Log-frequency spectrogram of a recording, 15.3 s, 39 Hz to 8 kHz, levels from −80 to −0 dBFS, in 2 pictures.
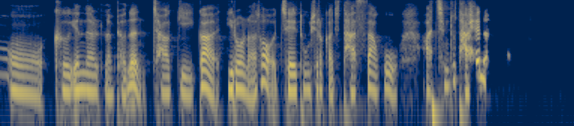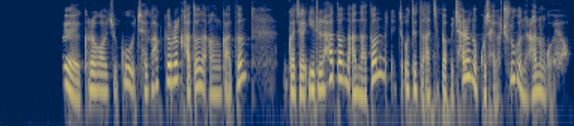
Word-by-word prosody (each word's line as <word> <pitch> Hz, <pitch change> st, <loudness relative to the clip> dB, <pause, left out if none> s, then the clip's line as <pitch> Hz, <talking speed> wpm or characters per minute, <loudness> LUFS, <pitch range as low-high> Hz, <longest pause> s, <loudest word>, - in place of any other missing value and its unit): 어 160 Hz, -5 st, -2 dB, 0.2 s
그 170 Hz, -2 st, -1 dB
옛날 180 Hz, -2 st, 0 dB
남편은 145 Hz, -6 st, 0 dB
자기가 160 Hz, +4 st, +2 dB
일어나서 190 Hz, +6 st, +1 dB
제 175 Hz, -1 st, +4 dB
도시락까지 180 Hz, +1 st, -4 dB
다 -, -, +3 dB
싸고 -, -, -1 dB, 0.3 s
아침도 215 Hz, +3 st, 0 dB
다 -, -, +5 dB
해 310 Hz, -, +6 dB
놔요. 380 Hz, +5 st, -4 dB, 1.7 s
네, 185 Hz, -, +3 dB
그래 185 Hz, -1 st, +1 dB
가지고 180 Hz, +5 st, -2 dB
제가 170 Hz, -, -2 dB
학교를 260 Hz, +4 st, +2 dB
가든 215 Hz, -5 st, +1 dB
안 155 Hz, -1 st, -7 dB
가든, 265 Hz, -, -1 dB, 0.5 s
그러니까 165 Hz, -, -1 dB
제가 160 Hz, 0 st, +1 dB
일을 185 Hz, 0 st, +2 dB
하든 295 Hz, 0 st, +3 dB
안 155 Hz, -1 st, -2 dB
하든 295 Hz, -, +1 dB
이제 -, -, -18 dB
어쨌든 185 Hz, -1 st, -2 dB
아침밥을 160 Hz, +3 st, -3 dB
차려 315 Hz, +1 st, +5 dB
놓고 -, -, -1 dB
자기가 -, -, +2 dB
출근을 290 Hz, -4 st, -1 dB
하는 165 Hz, -1 st, -1 dB
거예요. -, -, -9 dB
180 Hz, 325 characters per minute, -22 LUFS, 160-235 Hz, 1.7 s, 해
